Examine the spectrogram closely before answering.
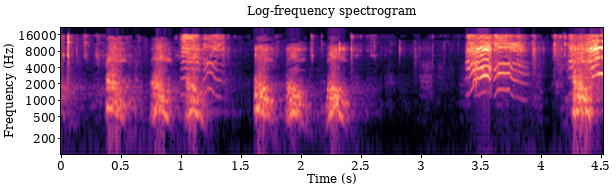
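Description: A dog barking in short bursts: three barks, then three more. Just after three seconds there is a high whine, and one more bark comes near the end.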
